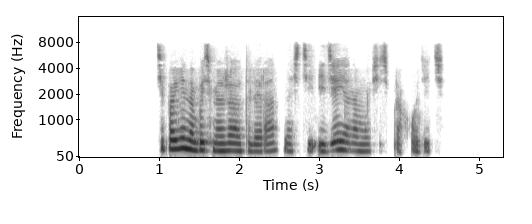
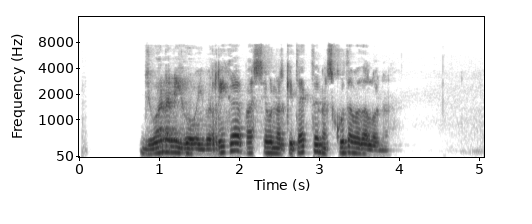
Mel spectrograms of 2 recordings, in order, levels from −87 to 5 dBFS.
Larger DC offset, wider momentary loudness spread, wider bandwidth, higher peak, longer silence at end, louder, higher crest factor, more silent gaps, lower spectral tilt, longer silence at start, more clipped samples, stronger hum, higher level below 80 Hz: neither; first, 19 LU vs 5 LU; about the same, 8 kHz vs 8 kHz; about the same, -2 dBFS vs -2 dBFS; second, 0.75 s vs 1.2 s; second, -19 LUFS vs -14 LUFS; about the same, 18 dB vs 14 dB; first, 3.90-3.94 s vs none; about the same, -6 dB/octave vs -6.5 dB/octave; first, 1 s vs 0.8 s; neither; neither; second, -64 dBFS vs -54 dBFS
